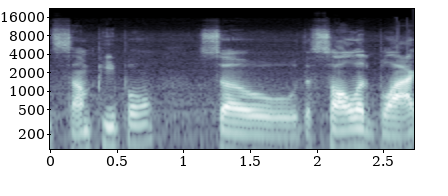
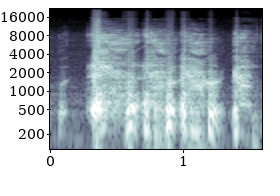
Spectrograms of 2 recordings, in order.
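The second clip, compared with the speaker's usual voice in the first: hacking cough fit; 13 semitones higher, 9 dB louder than usual. Real, not acted. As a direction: cough hard, chest rattling. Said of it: "Dang, I'm dying here".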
